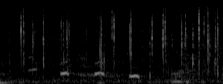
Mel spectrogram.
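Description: Foil blind-bag packet of a My Little Pony toy being picked at and torn open by a child's fingers: a quick run of sharp, irregular crinkles and crackles.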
